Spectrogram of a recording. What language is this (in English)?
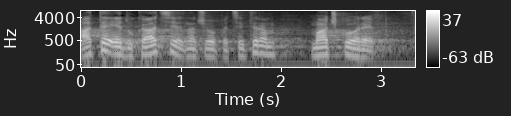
Croatian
